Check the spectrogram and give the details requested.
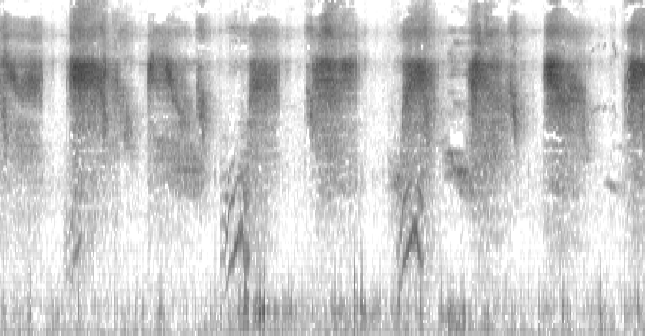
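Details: Common myna at its nest, catching crickets to feed its young: harsh, hissing rasps repeated roughly once a second, with two brief falling whistles between them.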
